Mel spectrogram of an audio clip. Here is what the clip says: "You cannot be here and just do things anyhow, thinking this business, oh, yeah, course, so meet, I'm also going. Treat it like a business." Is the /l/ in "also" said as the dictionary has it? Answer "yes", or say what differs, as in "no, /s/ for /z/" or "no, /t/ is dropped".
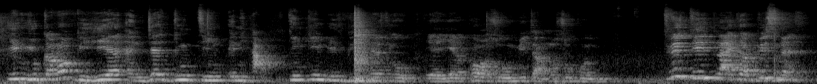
no, /l/ is dropped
